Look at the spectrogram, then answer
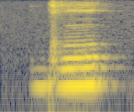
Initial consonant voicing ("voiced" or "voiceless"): voiced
